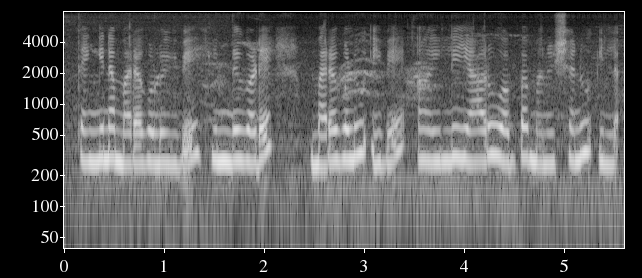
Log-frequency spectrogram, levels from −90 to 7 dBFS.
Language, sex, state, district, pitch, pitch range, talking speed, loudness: Kannada, female, Karnataka, Dharwad, 280 Hz, 270-295 Hz, 130 wpm, -14 LUFS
